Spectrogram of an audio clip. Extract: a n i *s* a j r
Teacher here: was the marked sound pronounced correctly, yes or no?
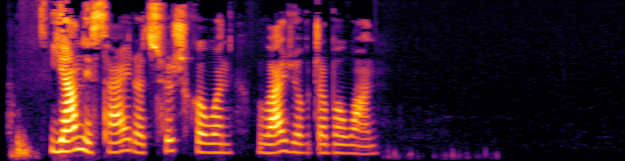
yes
